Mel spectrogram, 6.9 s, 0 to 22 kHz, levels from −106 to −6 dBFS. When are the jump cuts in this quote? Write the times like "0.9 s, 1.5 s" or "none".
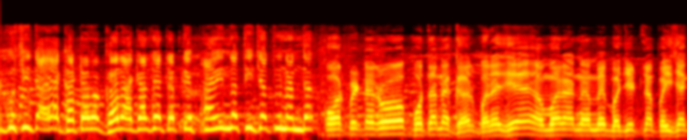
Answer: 3.2 s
